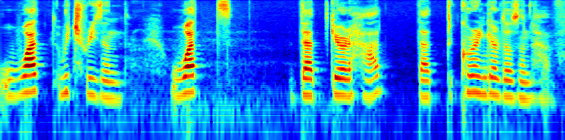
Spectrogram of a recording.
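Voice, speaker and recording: Speaking very slowly with long, frequent pauses, a woman with a French accent keeps a medium pitch and fairly even intonation. Her loudness swings a lot, and the sound is dry and close with no echo. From French-speaking Switzerland. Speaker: freelance model. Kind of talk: casual chat. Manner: halting.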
